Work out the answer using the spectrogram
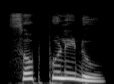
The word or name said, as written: ಸೊಪ್ಪುಳಿಡು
